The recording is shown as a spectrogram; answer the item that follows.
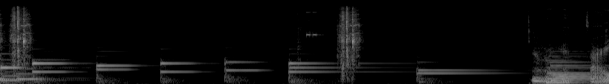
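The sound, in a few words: camera shutter on tripod with slow shutter speed, from a video game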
